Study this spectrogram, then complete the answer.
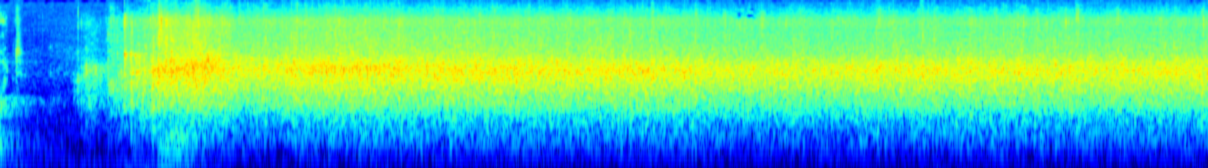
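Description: A large crowd applauds loudly and steadily.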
